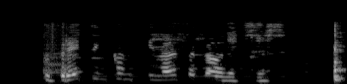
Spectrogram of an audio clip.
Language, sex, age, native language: Icelandic, female, 50-59, Icelandic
